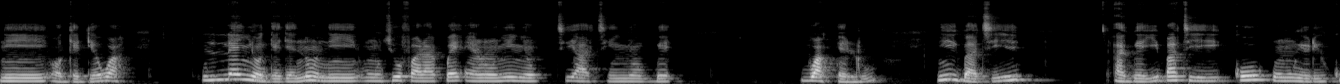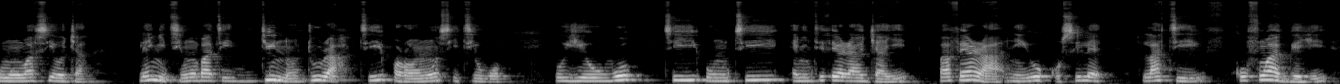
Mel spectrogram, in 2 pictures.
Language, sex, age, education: Yoruba, male, 15-29, tertiary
